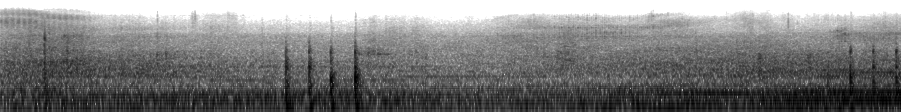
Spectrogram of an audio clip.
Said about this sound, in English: As I knocked on the door, I peered inside the window a bit and saw someone walking around.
